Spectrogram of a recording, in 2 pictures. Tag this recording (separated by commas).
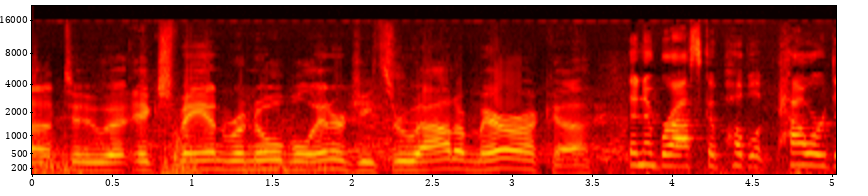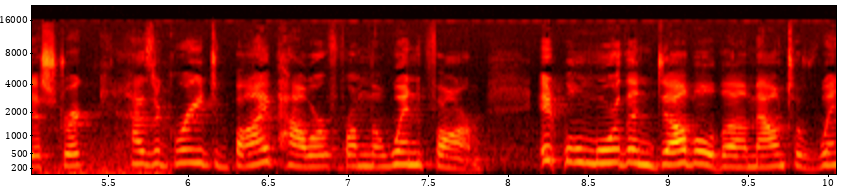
Wind, Speech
